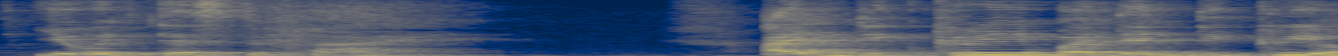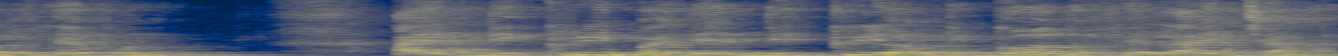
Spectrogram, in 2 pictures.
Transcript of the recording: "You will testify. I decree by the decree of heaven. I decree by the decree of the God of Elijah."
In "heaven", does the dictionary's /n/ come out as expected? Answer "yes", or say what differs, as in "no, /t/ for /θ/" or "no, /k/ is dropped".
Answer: yes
